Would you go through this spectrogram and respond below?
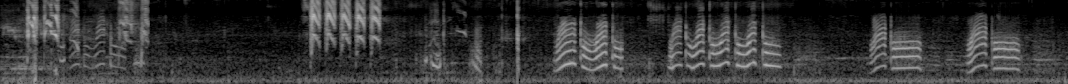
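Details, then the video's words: Pet ringneck parrots flirting with each other in a love display: shrill, harsh bursts of high squawks at first, then short runs of wavering, harmonic notes that rise and fall in quick repeated series, over a faint low background hum. "Ringneck កំពុងតែញ៉ែញ៉ងគ្នា (Ringneck parrot love video)"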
